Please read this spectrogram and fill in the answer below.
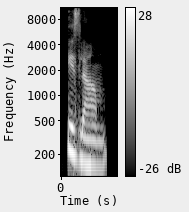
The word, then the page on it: Islam: Indian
